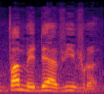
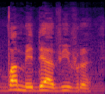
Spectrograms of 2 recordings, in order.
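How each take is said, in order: Both takes have the same delivery.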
